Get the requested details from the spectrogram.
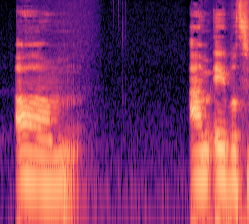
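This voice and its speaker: The speaker has a strong Brooklyn accent and a flat, monotone delivery, captured in a very clean recording with a silent background. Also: woman. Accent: Brooklyn New York accent, thick. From New York, Brooklyn (East Flatbush). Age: 40s. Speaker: food business owner. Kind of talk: casual interview chat.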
